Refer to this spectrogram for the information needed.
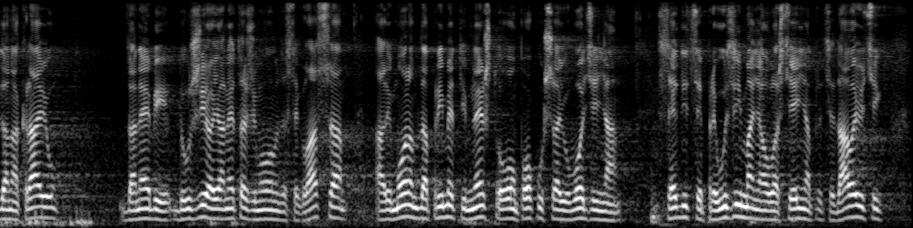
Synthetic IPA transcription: d̪anakɾaju | d̪anebid̪uʒio̞jaːne̞t̪ɾaːʒimo̞ʋo̞med̪ase̞ɡlˠasaa̰limo̞ːɾamd̪apɾimeːt̪imne̞ʃt̪o̞oʋo̞mpo̞kuʃajuʋo̞d͡ʑe̞ɲa | se̞d̪nit̪se̞pɾe̞uzimaɲaoʋlaʃt͡ɕe̞ːɲapɾet̪sje̞d̪aːʋajut͡ɕiɡ

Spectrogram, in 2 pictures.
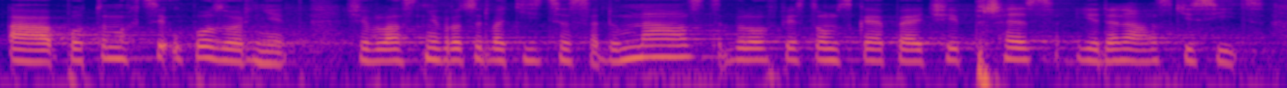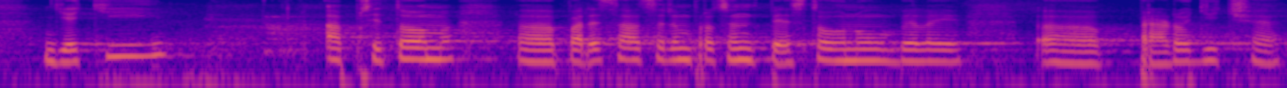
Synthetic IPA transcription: ʔapo̞t̪o̞mxt͡sɪʔupo̞zo̞ɾɲɪt̪ | ʒ̥ɛvlast̪ɲɛvɾot͡sɛdvacɪsiːt͡sɛsɛdumnaːt͡st̪bɪlo̞fpjɛst̪ownskɛːpɛːt͡ʃɪpr̝̥ɛsjɛdɛnaːt͡st̪cɪsiːt͡s | ɟɛciː | ʔapr̝̥ɪt̪o̞mpadɛsaːt̪sɛdum̩pɾʔo̞t͡sɛnt̪̚pjɛst̪o̞wnuːbɪlɪ | pɾʔaɾo̞ɟɪt͡ʃɛ

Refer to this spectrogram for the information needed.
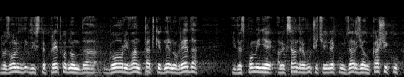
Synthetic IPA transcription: d̪o̞zʋo̞lilist̪e̞pɾeːt̪xo̞d̪noːmd̪aɡo̞ʋoɾiʋant̪at͡ʂked̪ne̞ːʋno̞ɡɾe̞ːd̪a | id̪aspo̞miɲealeksand̪ɾaʋut͡ʂit͡ɕaine̞kuzaɾd͡ʑalukaʃiku

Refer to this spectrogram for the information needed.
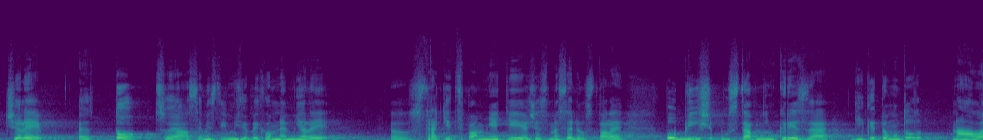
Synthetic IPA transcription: t͡ʃɪlɪ | t̪o̞t͡so̞jaːsɪmɪsliːmʒɛbɪxo̞mnɛmɲɛlɪ | st̪ɾacɪt̪spamɲɛcɪjɛʒɛsmɛsɛdo̞st̪alɪ | po̞bliːʃʔuːst̪avɲiːkɾɪzɛɟiːkɪt̪o̞mut̪o̞ | naːlɛ

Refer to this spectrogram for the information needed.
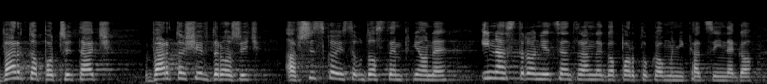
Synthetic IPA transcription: vaɾt̪ɔpɔt͡ʂɘt̪at͡ɕ | vaɾt̪ɔɕɛvd̪ɾɔʐɘt͡ɕʔafʂɨst̪̚kɔjɛst̪ud̪ɔst̪ɛmpɲɔnɛ | inast̪ɾɔɲɛt̪sɛnt̪ɾalnɛɡɔpɔɾt̪ukɔmuɲikat̪sɘjnɛɡɔ

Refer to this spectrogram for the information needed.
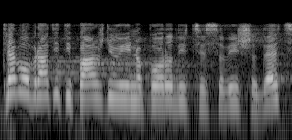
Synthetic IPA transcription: t̪ɾɛbaobɾaːt̪it̪ipaːʒɲuinapo̞ːɾod̪it̪sesaʋiʃed̪et̪s

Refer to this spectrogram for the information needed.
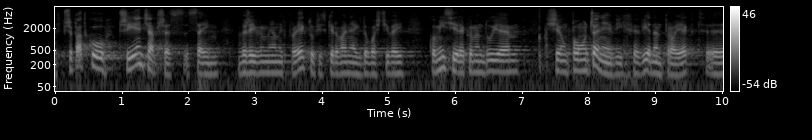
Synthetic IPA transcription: fpʂɘpat̪kupʂɘjeɲt͡ɕapʂɛsːɛjm | vɘʐɛjvɘmʲeɲɔnɘxpɾɔjɛk̚t̪ufiskʲɛɾɔvaɲaiɣd̪ɔvwaɕt͡ɕivɛj | kɔmʲisʲjiɾɛkɔmɛnd̪ujɛ | ɕɛpɔwɔnt͡ʂɛɲɛvʲixvʲjɛd̪ɛnpɾɔjɛkt̪

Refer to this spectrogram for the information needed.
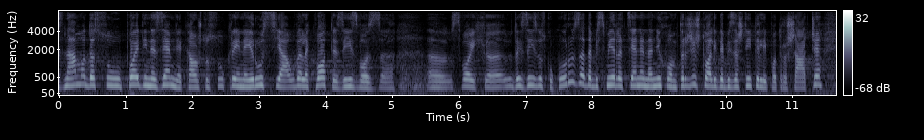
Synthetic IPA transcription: znaːmo̞d̪asupoje̞d̪ine̞ze̞mʎe̞kao̞ʃt̪o̞suukɾaineiɾusijauʋe̞le̞kʋo̞t̪e̞zaizʋo̞z | sʋo̞jixizaizʋozkukuɾuzad̪abismiːɾlet̪seːne̞naɲixo̞ʋo̞mt̪r̩ʒiʃt̪ualid̪abizaʃt̪iːt̪ilipo̞t̪ɾo̞ʃaːt͡ʃe̞

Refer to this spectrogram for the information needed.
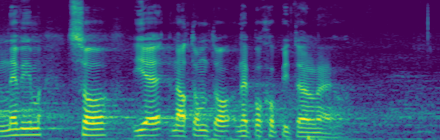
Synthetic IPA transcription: nɛviːmt͡sojɛnat̪omt̪o̞nɛpo̞xopɪt̪ɛlnɛːɦo

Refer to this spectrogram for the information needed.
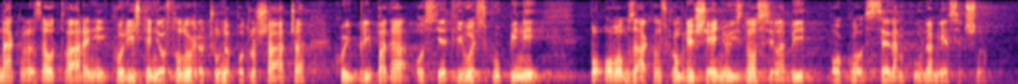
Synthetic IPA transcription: naːknad̪azao̞t̪ʋaːɾaɲe̞iko̞ɾiːʃt̪e̞ɲeo̞sno̞ʋno̞ɡɾat͡ʃuːnapo̞t̪ɾo̞ʃaːt͡ʃa | ko̞jipɾipad̪ao̞sʋje̞t̪ʎiʋo̞jskupinipo̞ʔo̞ʋo̞mzaːko̞nsko̞mɾje̞ʃe̞ːɲuizno̞silabio̞ko̞se̞d̪amkuːnamje̞set͡ʃno̞̰

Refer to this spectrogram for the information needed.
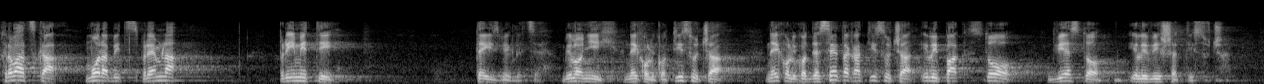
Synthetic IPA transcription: xɾr̩ʋaːt̪skamo̞ːɾabit̪i̥spɾe̞mna | pɾiːmit̪i | t̪e̞ːizbje̞ɡlit̪sebiːlo̞ɲiːxne̞ko̞liko̞t̪isut͡ɕa̰ne̞ko̞likod̪eseːt̪akat̪isut͡ɕaʔilipakst̪oːd̪ʋje̞st̪o̞iliʋiʃet̪isu̥t͡ʃḁ

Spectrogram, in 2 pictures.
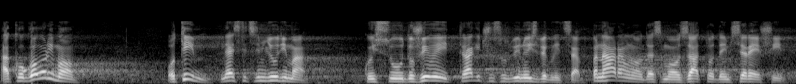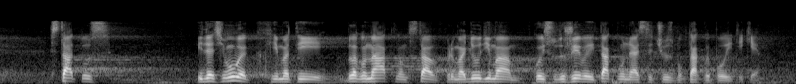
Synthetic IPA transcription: a̰ko̞ɡo̞ʋoɾimo̞ | ot̪iːmnesɾet͡ʃ̪nimʎuːd̪ima | ko̞jisud̪o̞ʒiːʋelit̪ɾaɡit͡ʃnusud̪binuizbje̞ɡlit̪sa̰panaːɾaʋno̞d̪asmo̞zat̪o̞d̪aimse̞ɾe̞ːʃi | st̪at̪us | id̪at͡ɕemouʋjeːkimat̪iblˠaɡo̞naklˠonst̪aʋpɾe̞maʎuːd̪imako̞jisud̪o̞ʒiːʋelit̪akʋune̞sɾet͡ɕuzbo̞ɡ̚t̪akʋe̞po̞lḭt̪i̥ke̞

